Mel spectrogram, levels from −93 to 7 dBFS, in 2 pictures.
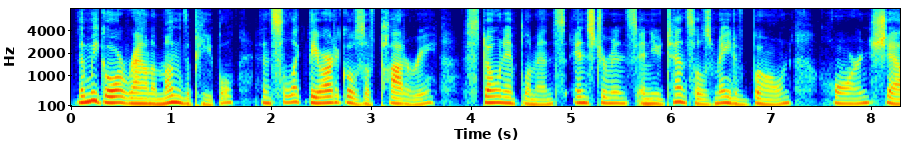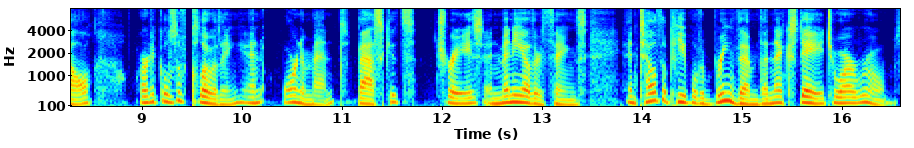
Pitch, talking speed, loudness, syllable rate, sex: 170 Hz, 170 wpm, -18 LUFS, 4.9 syllables/s, male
